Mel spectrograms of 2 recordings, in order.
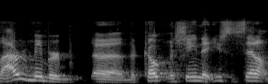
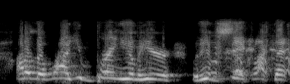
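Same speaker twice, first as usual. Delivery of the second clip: put-on angry voice, higher; 7 semitones higher than usual. Retelling a mother's complaint about him being brought over sick, imitating angry mother. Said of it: "And his mom was so mad".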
